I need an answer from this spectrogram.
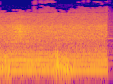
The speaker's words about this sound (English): You can hear the engine. Okay? That airplane, by the way, that's a cell phone video outside. There's no way it was altered or compromised.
